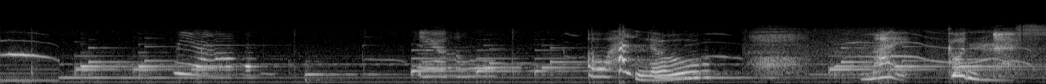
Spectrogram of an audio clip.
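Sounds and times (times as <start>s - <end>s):
drawn-out cat-like meows with sliding pitch: 0.0s - 0.6s, 8.4s - 9.7s
steady sustained musical tones: 0.0s - 10.4s.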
